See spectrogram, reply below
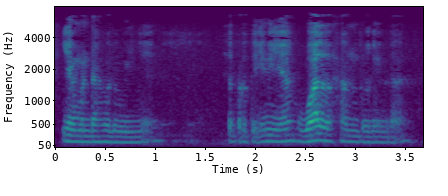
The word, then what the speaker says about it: walhamdulillah: Sekarang dari tadi, alhamdulillah, tambahkan wawu sebelumnya. Bagaimana membacanya? Walhamdulillah. Ya. Alifnya tidak diucapkan. Jadi langsung ke kelamnya. Ya, walhamdulillah, ya kan?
